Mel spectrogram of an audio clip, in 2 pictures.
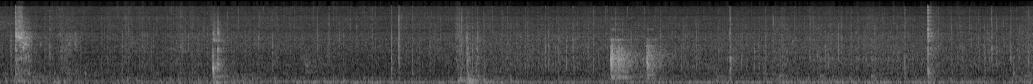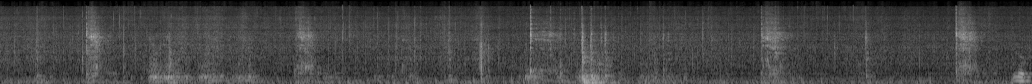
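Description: Balinese nasi goreng stir-fried over a high flame with chili and rice, a steady close sizzle and frying hiss broken by repeated scrapes and clacks of the spatula against the pan, with no talking.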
